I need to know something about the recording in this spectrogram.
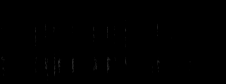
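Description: Faint, quick typing on a computer keyboard: a rapid run of key clicks with a brief pause a little after a second in.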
